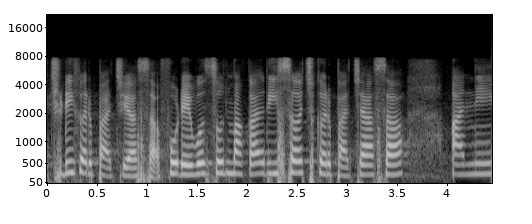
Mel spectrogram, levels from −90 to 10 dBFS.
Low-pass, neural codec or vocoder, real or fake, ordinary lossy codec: none; codec, 16 kHz, 6 kbps, DAC; fake; none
